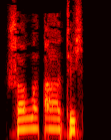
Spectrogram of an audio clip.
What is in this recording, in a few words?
"schauerartig", german; adjectives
